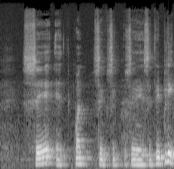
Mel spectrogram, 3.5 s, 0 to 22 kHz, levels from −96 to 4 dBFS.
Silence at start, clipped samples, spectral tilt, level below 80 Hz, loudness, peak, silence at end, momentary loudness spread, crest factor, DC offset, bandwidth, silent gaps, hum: 0.1 s; under 0.1%; -5.5 dB/octave; -54 dBFS; -18 LUFS; 0 dBFS; 0 s; 11 LU; 16 dB; under 0.1%; 18.5 kHz; none; none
